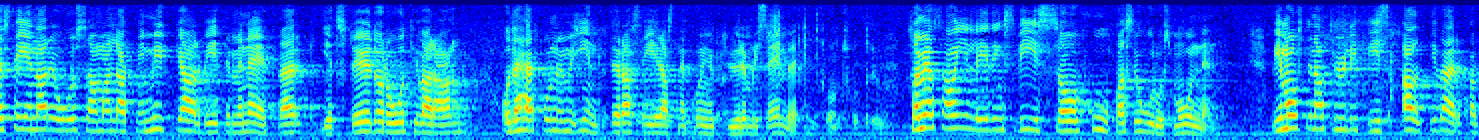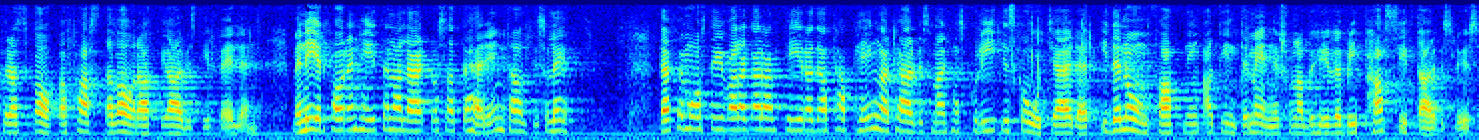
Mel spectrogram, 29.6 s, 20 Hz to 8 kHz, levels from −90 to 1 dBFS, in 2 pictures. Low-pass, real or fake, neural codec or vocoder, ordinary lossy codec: 7.2 kHz; real; none; none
